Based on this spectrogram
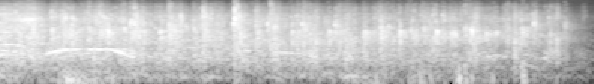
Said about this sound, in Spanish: Se trata, ahora sí puede aplaudir, se trata de lo que Dios quiere hacer en medio de tu problema. Apláudale bien a su Señor.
